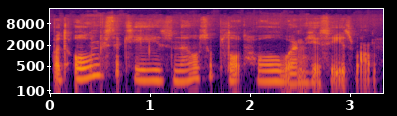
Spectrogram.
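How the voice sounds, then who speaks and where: A woman's voice: medium pitch, normal speed, gravelly, warm tone, lo-fi sound. A woman voicing a pompous, wordy old male skeleton in a storybook reading, with grandiose, theatrical speech. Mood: revealing.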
